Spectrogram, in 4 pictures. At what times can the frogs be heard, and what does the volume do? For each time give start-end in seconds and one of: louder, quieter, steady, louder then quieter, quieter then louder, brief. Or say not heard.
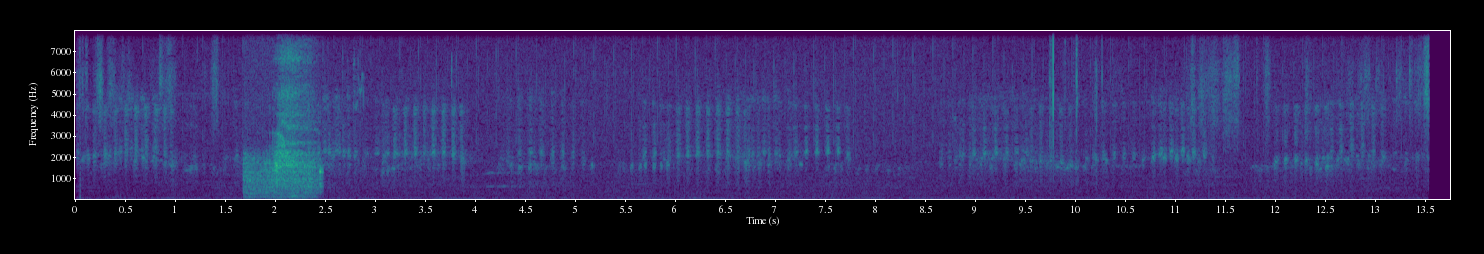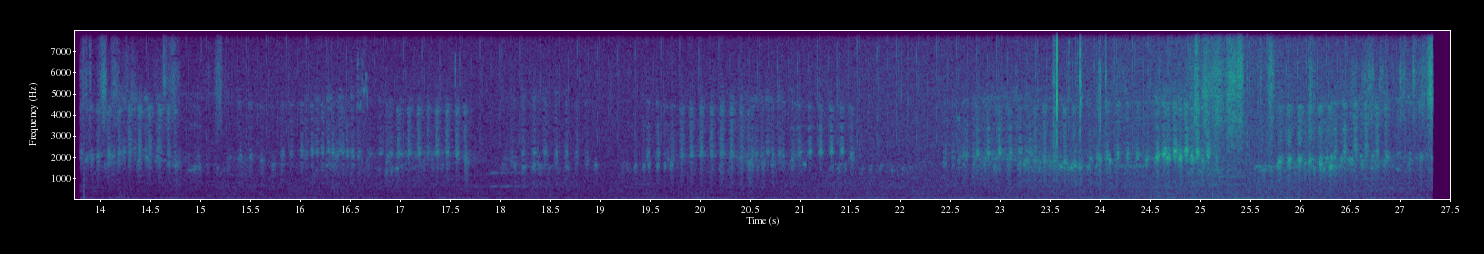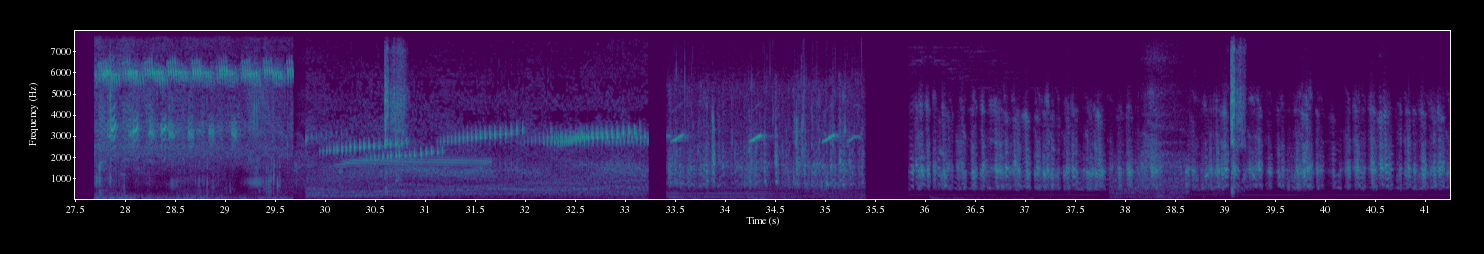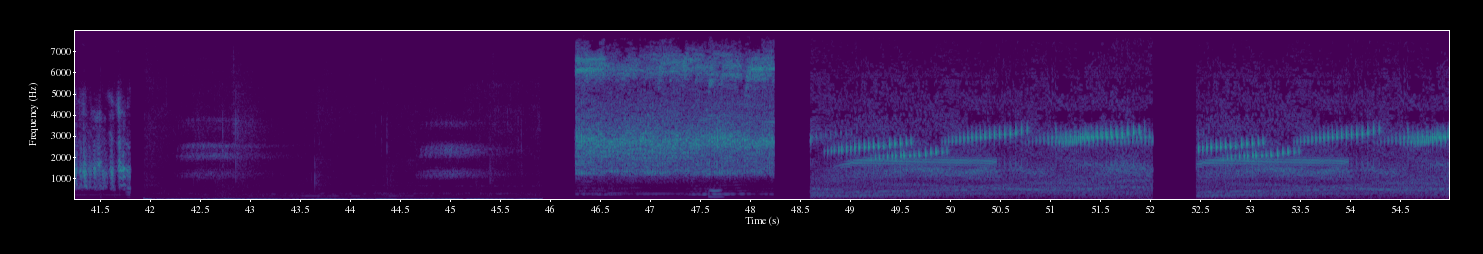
0.0-54.9 louder then quieter.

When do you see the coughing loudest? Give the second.
2 s.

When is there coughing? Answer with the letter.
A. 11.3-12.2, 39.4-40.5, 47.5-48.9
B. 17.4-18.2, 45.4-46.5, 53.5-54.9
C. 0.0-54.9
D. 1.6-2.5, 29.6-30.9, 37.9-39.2
D.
